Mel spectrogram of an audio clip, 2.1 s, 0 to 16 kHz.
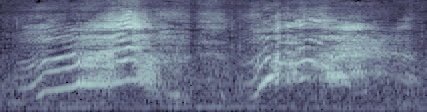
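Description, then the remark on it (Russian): A child cries and screams under the windows in two long, high-pitched wailing bursts, loud, with a short break between them and faint background noise underneath. “А вы считаете это нормально, да, что они тут под окнами кричат уже минут 10?”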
